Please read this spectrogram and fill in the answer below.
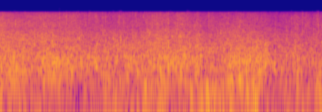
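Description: Shallow sea water washing over a rocky limestone shoreline, a steady hiss without a break.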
